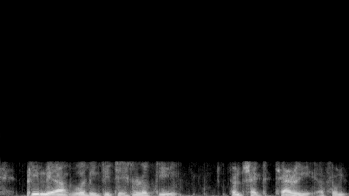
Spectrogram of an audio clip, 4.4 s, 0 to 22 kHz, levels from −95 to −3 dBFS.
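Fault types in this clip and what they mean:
RealAudio 14.4 codec: A low-rate speech codec from the dial-up era. The speech is heavily damaged throughout, muffled and gargly, with nothing above 3.8 kHz. That fits an 8 kbit/s stream. Unlike a simple low-pass filter, the gargle reveals coarse parametric coding.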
